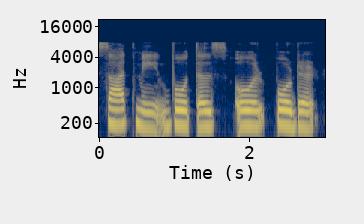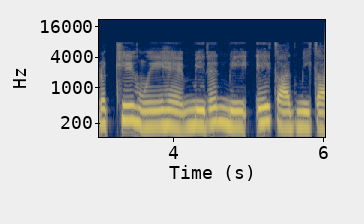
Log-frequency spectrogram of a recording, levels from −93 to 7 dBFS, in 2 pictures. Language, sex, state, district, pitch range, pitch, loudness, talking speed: Hindi, female, Uttar Pradesh, Jyotiba Phule Nagar, 170-190 Hz, 180 Hz, -13 LUFS, 140 wpm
